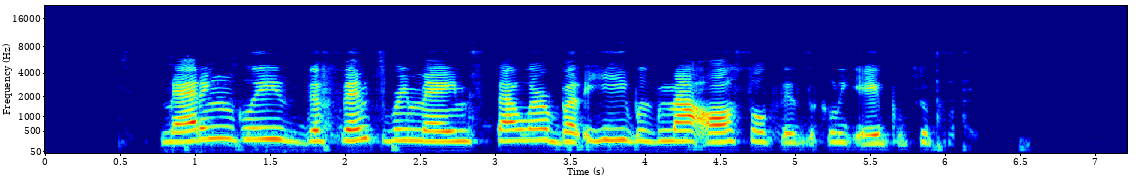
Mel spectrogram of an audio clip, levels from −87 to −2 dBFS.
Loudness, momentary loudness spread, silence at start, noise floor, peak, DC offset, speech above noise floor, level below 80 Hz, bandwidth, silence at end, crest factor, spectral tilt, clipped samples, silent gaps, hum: -24 LUFS; 15 LU; 0.8 s; under -90 dBFS; -6 dBFS; under 0.1%; over 65 dB; -84 dBFS; 7.4 kHz; 1.3 s; 20 dB; -5 dB/octave; under 0.1%; none; none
